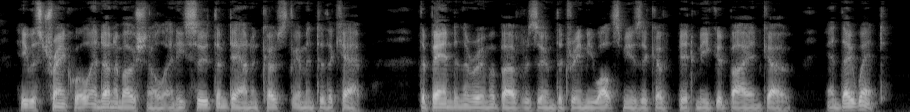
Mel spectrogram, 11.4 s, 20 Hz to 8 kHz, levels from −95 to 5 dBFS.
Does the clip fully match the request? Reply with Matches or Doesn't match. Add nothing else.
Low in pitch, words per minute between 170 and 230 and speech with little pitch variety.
Matches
